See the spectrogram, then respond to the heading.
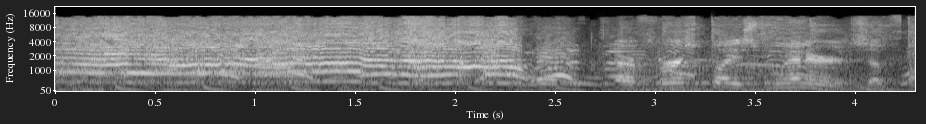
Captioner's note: cheering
